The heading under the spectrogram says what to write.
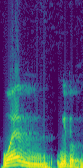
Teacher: Terus waw pada atas naik di atas zal. Zal ni makhrajnya hujung lidah keluar di antara 2 gigi menyentuh 2 gigi depan.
